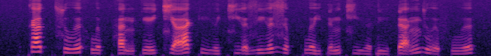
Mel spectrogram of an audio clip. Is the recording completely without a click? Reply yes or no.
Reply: yes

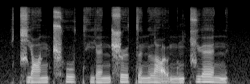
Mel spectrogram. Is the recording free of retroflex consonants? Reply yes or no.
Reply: no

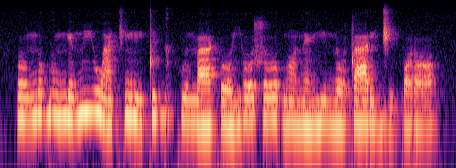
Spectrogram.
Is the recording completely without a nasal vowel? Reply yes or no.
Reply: no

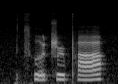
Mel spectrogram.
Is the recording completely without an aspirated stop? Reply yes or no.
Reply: no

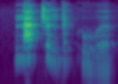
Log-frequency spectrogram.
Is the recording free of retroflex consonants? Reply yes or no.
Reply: no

